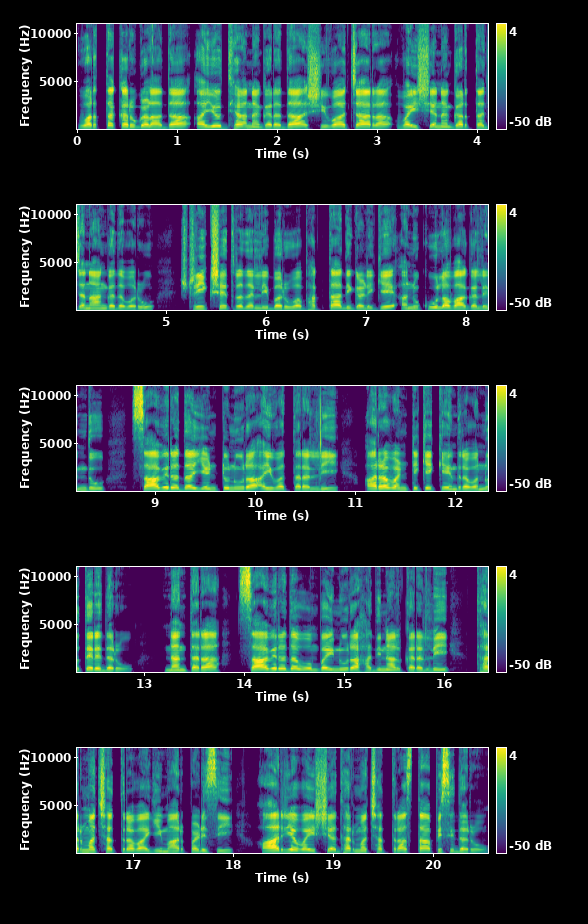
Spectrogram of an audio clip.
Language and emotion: Kannada, neutral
